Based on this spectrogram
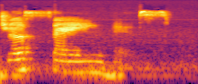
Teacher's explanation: Os dois S's viram um só, porque o T do just não está sendo pronunciado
